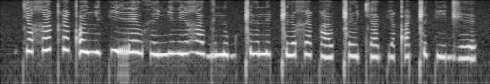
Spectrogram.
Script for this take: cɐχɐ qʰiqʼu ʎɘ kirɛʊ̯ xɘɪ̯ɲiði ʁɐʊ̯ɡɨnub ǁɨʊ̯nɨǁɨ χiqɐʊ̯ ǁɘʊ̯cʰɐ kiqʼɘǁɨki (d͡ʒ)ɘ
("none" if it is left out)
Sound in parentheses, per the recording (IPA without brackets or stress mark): d͡ʒ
